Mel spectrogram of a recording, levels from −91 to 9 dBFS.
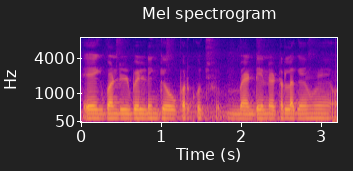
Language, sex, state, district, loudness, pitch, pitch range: Hindi, male, Uttar Pradesh, Shamli, -19 LUFS, 120 Hz, 115-120 Hz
